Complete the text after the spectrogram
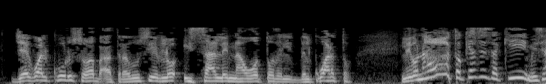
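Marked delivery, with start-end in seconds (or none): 4.2-5.3 high, stretched-out cry of recognition; surprised greeting. Retold or imitated. Running into Naoto at the course, astonished greeting. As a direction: re-enact bumping into someone unexpectedly. Unexpectedly meets acquaintance in Barcelona.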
